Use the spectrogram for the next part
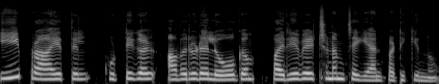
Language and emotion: Malayalam, neutral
